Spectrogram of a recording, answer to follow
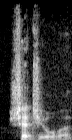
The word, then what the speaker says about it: schedule: British version then I would say it with a sh sound and that's what we're doing today so schedule that's the one we'll be doing today and there are two different ways we can pronounce this word even considering that so check this out so we start off with a sh which is unvoiced you use a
